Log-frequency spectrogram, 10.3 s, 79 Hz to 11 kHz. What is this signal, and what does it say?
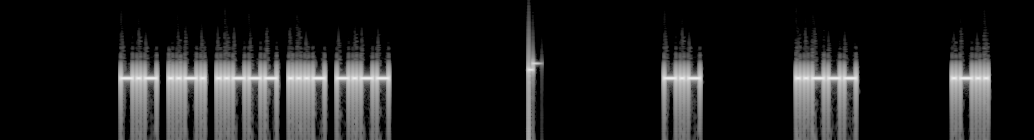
Morse code, heard as a keyed tone, about 29 wpm, spaced as for 16 wpm, 700 Hz. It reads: KF2VY K2L
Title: USA Call Signs - 8x Character Spacing - 30wpm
